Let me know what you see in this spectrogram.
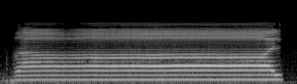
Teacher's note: جب زبان کی نوک اوپر والے 2 دانتوں کی نوک سے لگے گی تو ذال اور ثا ادا ہوگا۔ ذال کو بھی ہم 5 الف کے برابر لمبا کرتے ہیں۔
